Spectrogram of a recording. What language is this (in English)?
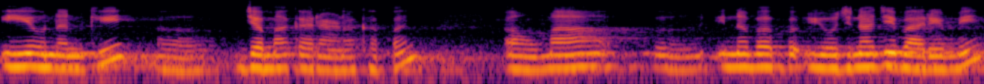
Sindhi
